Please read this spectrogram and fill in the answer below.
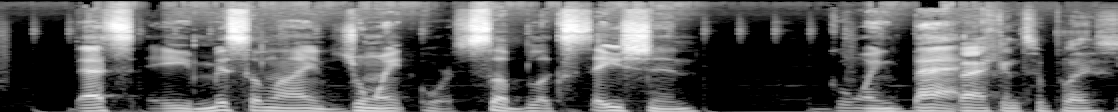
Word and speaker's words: subluxation: it means all right so the word is subluxation subluxation subluxation everybody's like supplication subway station but subluxation is a fancy term for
